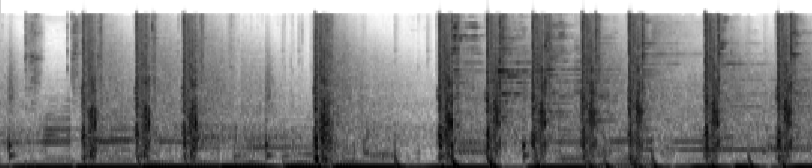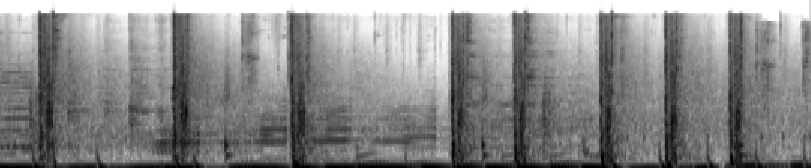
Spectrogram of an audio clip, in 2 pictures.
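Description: AR-style semi-automatic rifle firing a long series of shots in quick strings, often two or three within half a second, with short pauses between strings. Background music plays underneath.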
